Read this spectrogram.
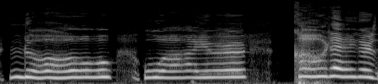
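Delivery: high, loud, drawn-out mock shriek; hammed-up screaming movie mother; Mommy Dearest. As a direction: blast out each word in pretend hysteria. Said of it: "It's a crazy clip".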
